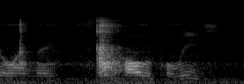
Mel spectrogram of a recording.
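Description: Voices from a video playing back through a smartphone's speaker, with a loud sharp sound about a second in.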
